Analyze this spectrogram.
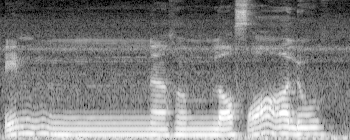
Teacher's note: This is Izhar. I am clearly showing the Meem.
